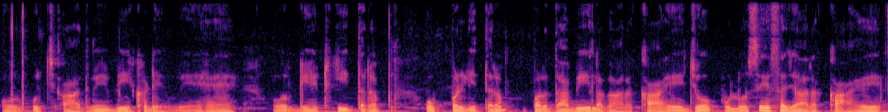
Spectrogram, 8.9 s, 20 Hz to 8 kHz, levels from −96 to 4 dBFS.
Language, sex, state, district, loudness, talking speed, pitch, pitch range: Hindi, male, Uttar Pradesh, Saharanpur, -20 LUFS, 170 wpm, 100 Hz, 100-105 Hz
